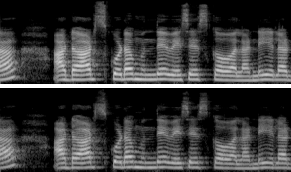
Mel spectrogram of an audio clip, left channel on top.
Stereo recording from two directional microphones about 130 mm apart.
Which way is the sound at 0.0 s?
30° left (ahead or behind).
